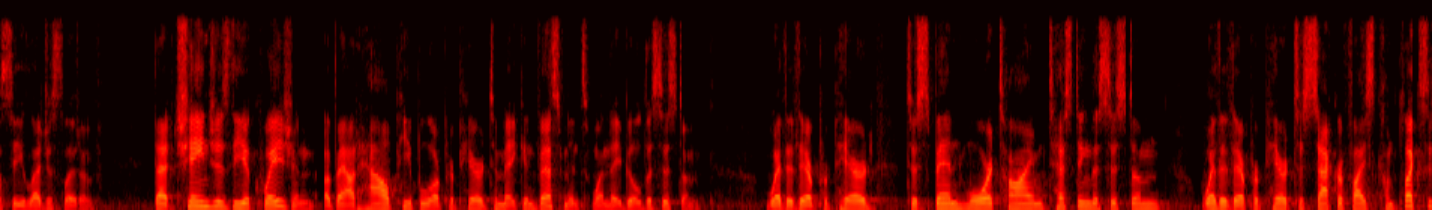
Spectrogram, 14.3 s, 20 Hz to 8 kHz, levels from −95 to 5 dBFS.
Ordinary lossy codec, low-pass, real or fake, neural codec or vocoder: AAC, 48 kbps; 7.2 kHz; fake; codec, 16 kHz, 8 kbps, FunCodec, trained on LibriTTS, 25 frames a second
